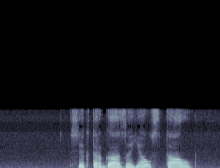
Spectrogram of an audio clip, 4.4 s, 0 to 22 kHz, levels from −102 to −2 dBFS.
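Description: At 1.71 s and 3.81 s, concealed Bluetooth headset packet loss replaces 7.5 ms of speech, which fits one lost packet, with a repeated matching stretch of recent waveform. Each is nearly inaudible. The waveform shows a seamless repeated cycle, and the spectrogram shows a faint harmonic smear below mSBC's 8 kHz ceiling.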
